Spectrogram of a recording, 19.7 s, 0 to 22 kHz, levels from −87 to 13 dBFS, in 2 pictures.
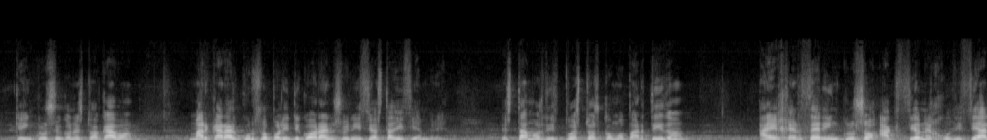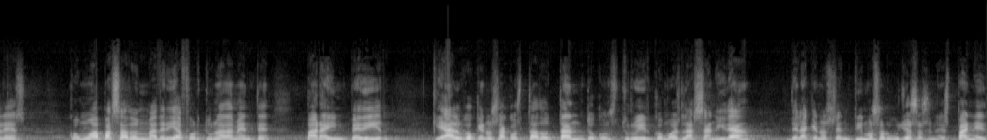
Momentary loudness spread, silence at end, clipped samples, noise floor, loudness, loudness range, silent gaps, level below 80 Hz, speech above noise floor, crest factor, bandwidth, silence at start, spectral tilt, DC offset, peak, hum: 10 LU; 0 s; under 0.1%; -41 dBFS; -18 LUFS; 4 LU; none; -42 dBFS; 23 dB; 18 dB; 13 kHz; 0 s; -6 dB/octave; under 0.1%; 0 dBFS; none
